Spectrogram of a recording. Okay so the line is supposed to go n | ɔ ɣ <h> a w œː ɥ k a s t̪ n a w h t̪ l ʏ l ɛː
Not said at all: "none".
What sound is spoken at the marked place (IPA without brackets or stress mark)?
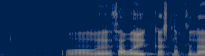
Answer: θ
